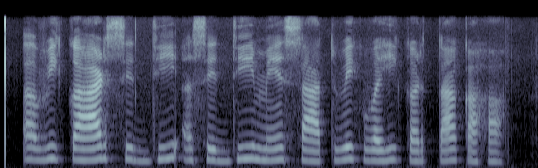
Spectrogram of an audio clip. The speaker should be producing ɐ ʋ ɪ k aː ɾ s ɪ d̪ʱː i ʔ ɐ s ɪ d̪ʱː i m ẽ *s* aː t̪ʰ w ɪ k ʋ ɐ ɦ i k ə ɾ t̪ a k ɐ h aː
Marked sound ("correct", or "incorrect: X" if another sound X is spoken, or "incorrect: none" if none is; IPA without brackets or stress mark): correct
